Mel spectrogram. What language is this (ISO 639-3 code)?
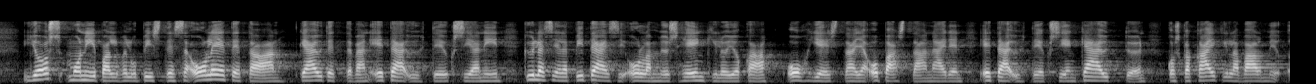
fin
